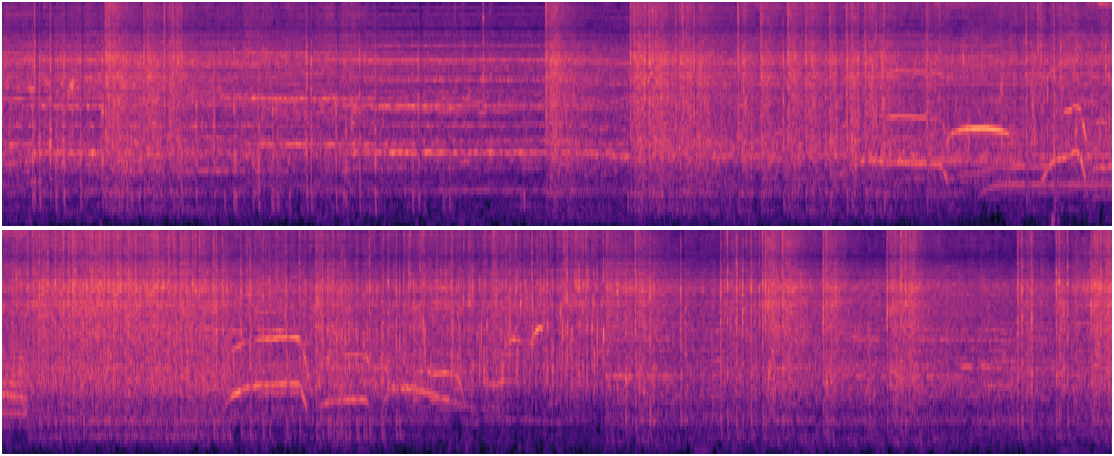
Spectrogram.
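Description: Aerial fireworks bursting and crackling in a dense, continuous barrage, mixed with background music. A few short whistling tones rise and fall in the middle of the barrage.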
